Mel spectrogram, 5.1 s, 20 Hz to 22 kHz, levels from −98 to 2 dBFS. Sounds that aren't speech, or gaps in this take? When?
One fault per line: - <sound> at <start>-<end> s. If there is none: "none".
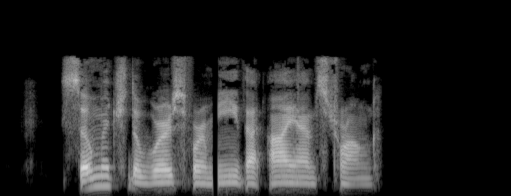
- dropout at 2.1-2.2 s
